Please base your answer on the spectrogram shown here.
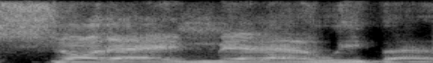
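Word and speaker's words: Shaunae Miller-Uibo: You gotta say it like the British. Shawnee Miller-Uibo.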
